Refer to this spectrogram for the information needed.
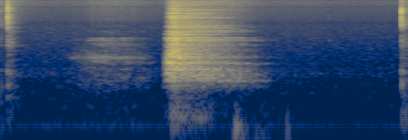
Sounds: Sigh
